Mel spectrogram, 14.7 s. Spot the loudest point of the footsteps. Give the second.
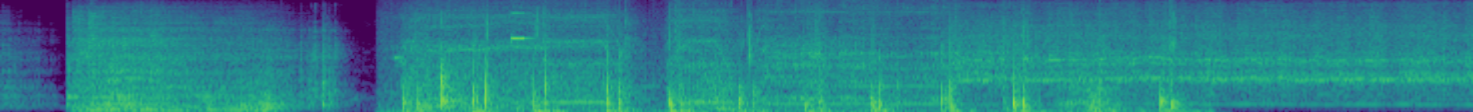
10 s.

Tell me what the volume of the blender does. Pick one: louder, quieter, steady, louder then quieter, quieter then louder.
steady.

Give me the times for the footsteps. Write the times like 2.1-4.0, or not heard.
3.8-12.2.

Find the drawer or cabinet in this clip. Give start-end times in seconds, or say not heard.
0.7-2.8, 6.2-7.5, 10.0-11.4.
